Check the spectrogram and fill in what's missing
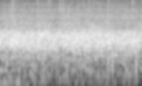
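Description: Dense, loud applause for Randall Weddle, a continuous close wash of many hands clapping with no voices over it.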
